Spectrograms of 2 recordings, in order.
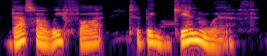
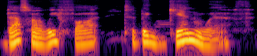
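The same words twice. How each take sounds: First: It is acted with emotion, in character. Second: The same.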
